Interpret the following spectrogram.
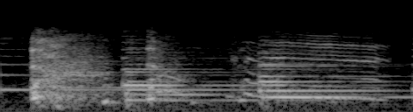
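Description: A man coughs once, just after the start, over background music.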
